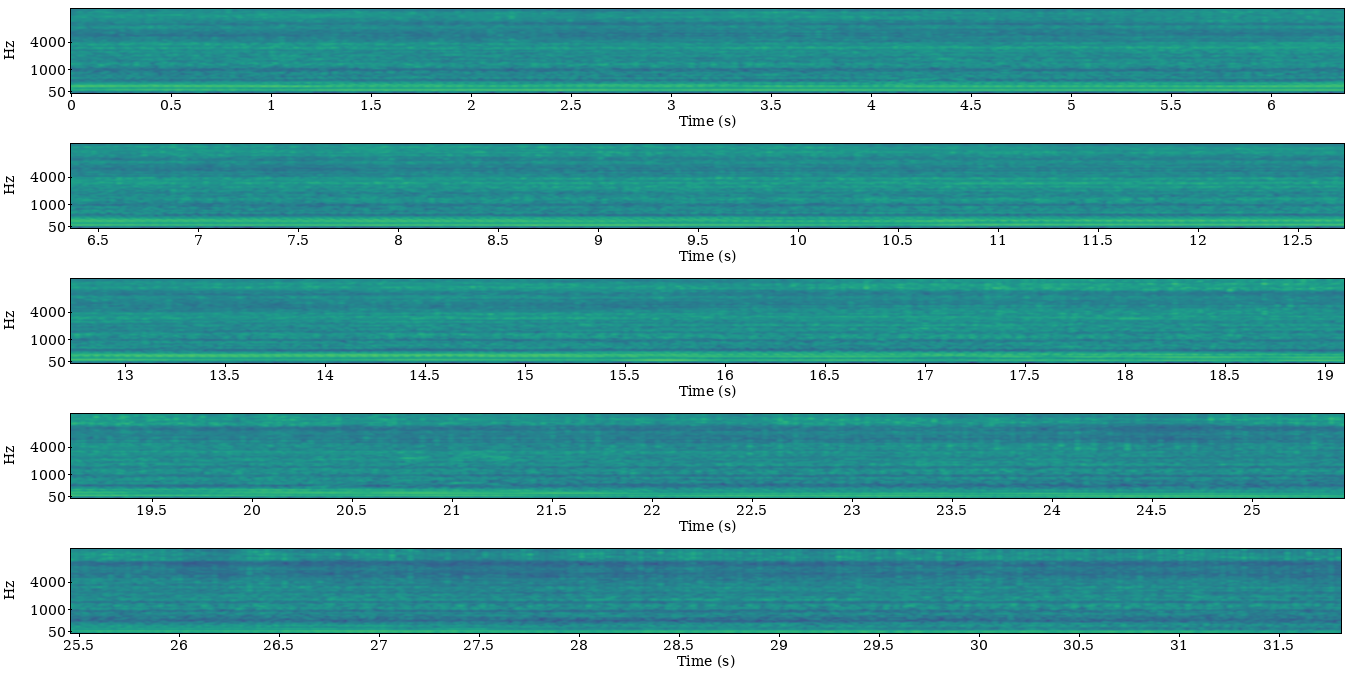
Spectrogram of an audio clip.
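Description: Farmall tractor engine running hard while pulling a weight-transfer sled. It holds a steady pitch for about the first half, then its pitch falls steadily through the second half as the engine is pulled down under the growing load of the sled.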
